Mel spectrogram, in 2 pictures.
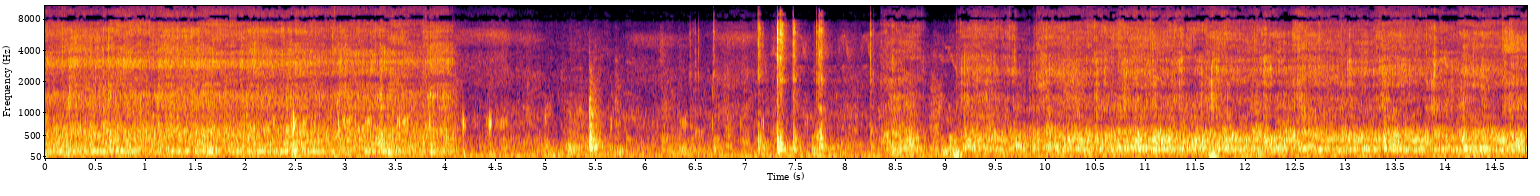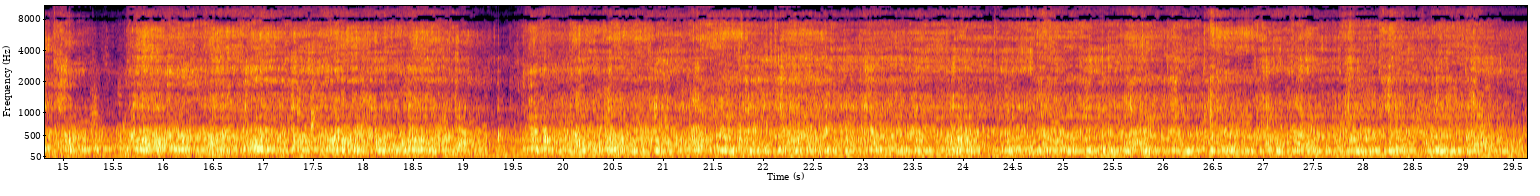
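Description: Milk squirting from a hand-milked sheep's teats into a steel bucket already holding frothy milk: a steady splashing hiss. A few sharp knocks stand out between about five and nine seconds in.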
